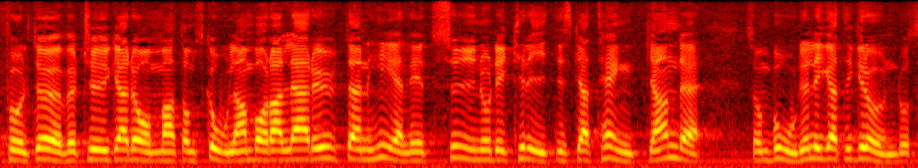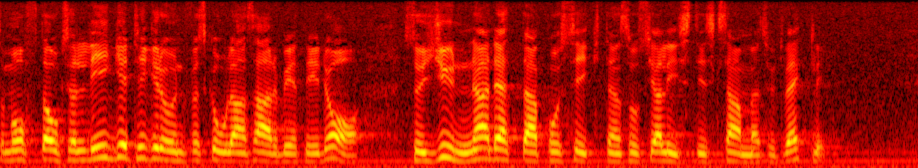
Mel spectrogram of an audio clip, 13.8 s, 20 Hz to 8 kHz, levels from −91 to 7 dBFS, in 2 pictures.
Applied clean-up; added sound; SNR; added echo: none; none; none; none.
